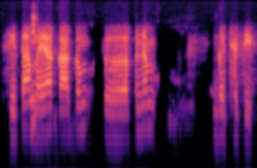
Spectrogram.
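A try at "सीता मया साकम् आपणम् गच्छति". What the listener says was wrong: तब काकम बोल रहा है, साकम ना, साकम मतलब सह काकम मतलब तो कौवे को हो जाएगा। साकम, सकार सा क म में हलन।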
